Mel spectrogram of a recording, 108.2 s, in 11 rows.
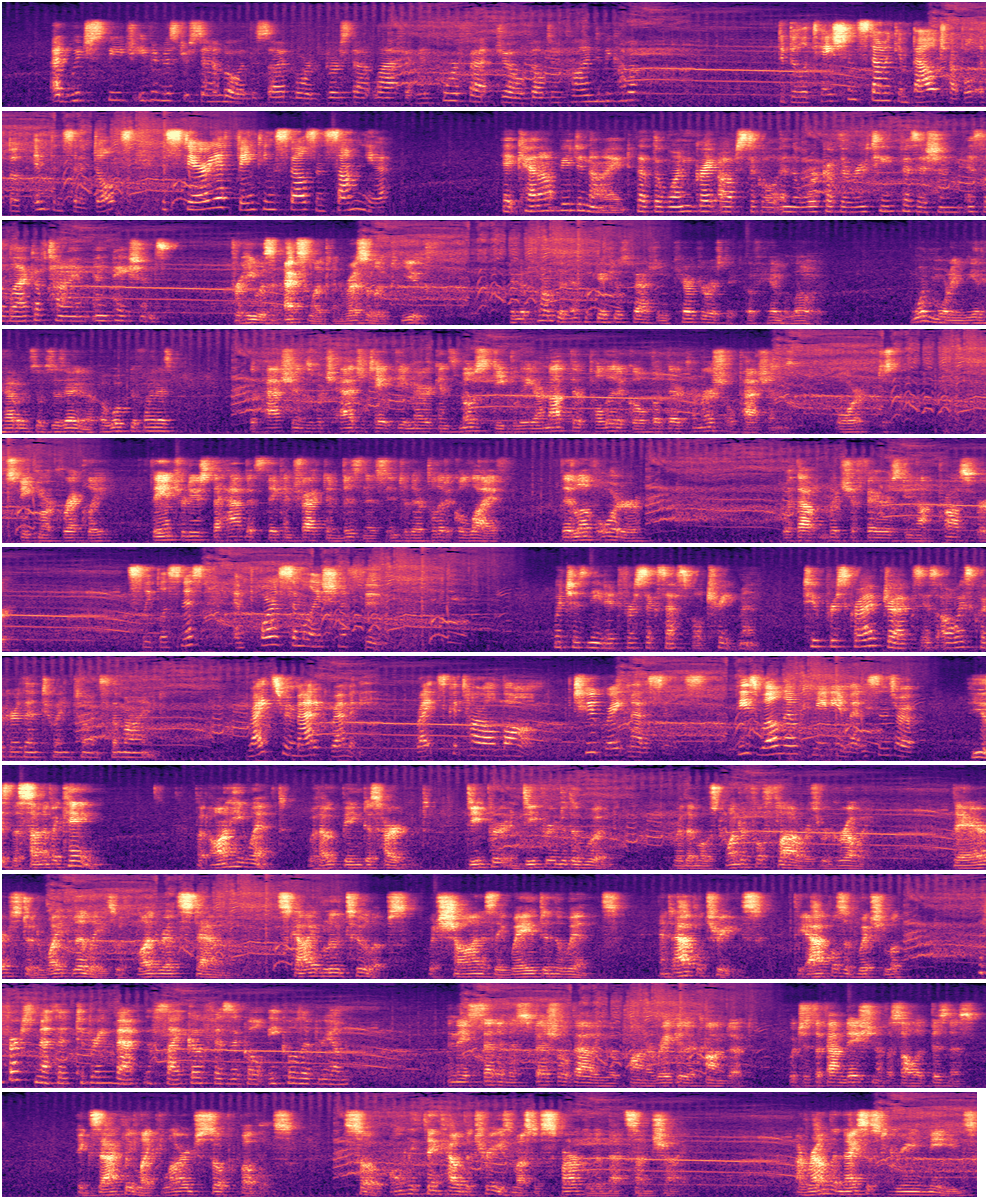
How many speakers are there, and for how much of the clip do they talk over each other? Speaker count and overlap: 6, no overlap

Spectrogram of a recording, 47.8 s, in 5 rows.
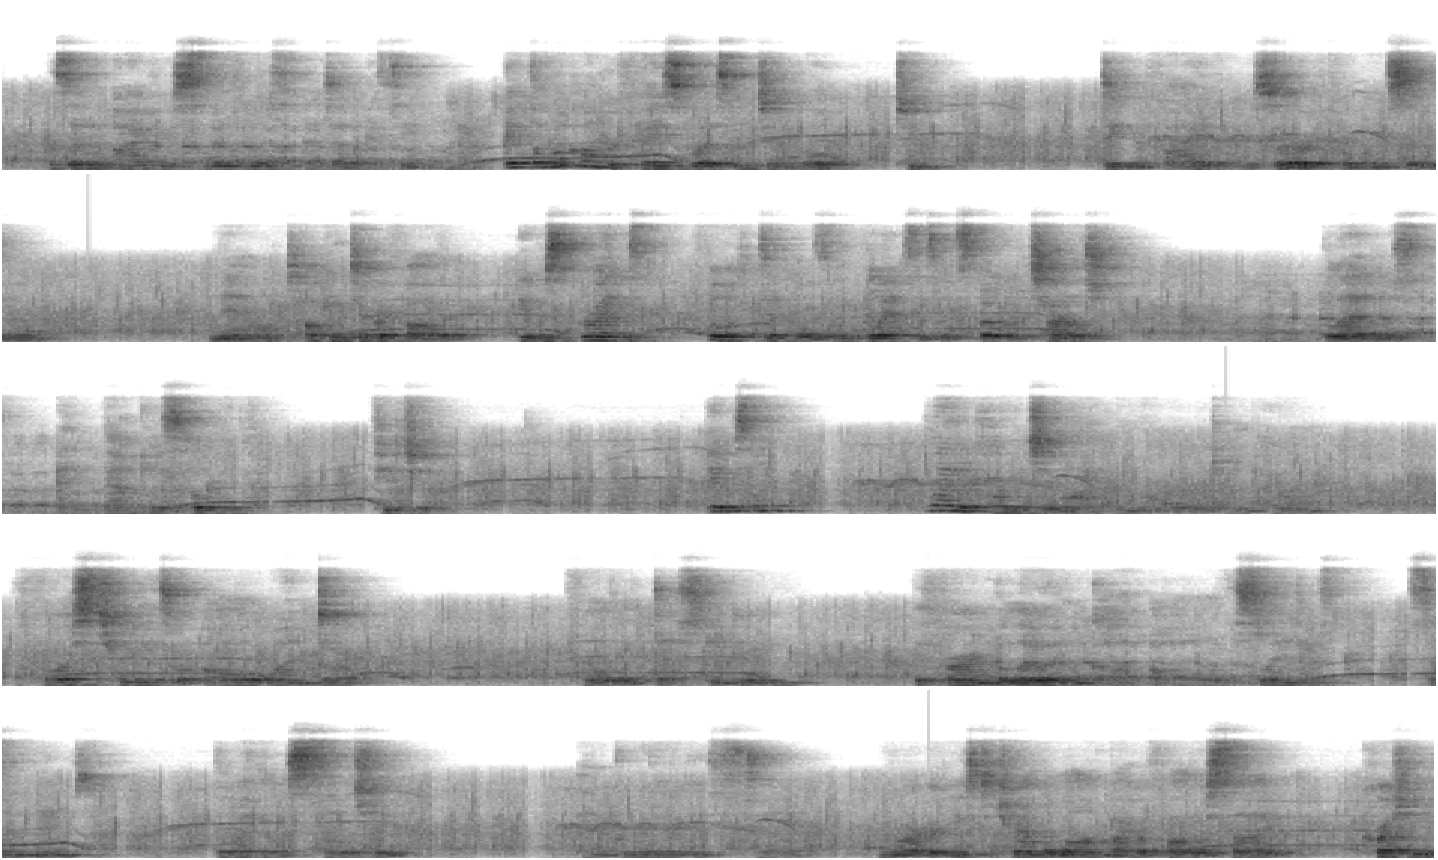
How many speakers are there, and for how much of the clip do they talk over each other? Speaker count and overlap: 1, no overlap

